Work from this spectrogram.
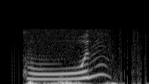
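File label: "gun2", Cantonese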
